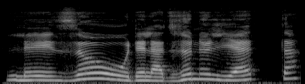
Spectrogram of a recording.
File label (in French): prononciation patois vaudois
